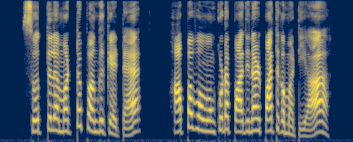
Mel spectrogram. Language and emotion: Tamil, angry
